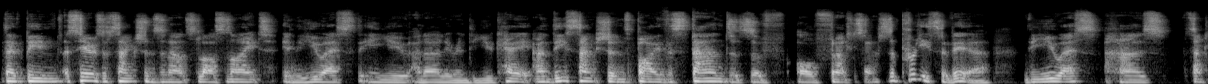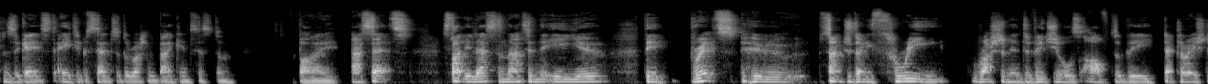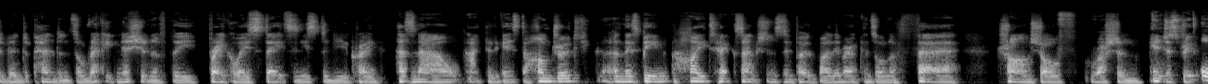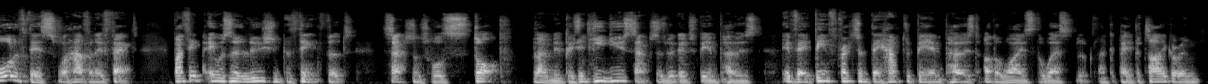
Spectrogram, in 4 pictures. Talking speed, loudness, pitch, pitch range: 180 wpm, -19 LUFS, 110 Hz, 95-130 Hz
